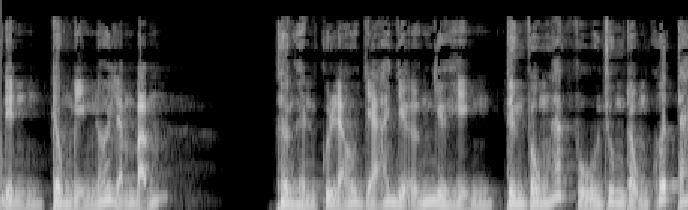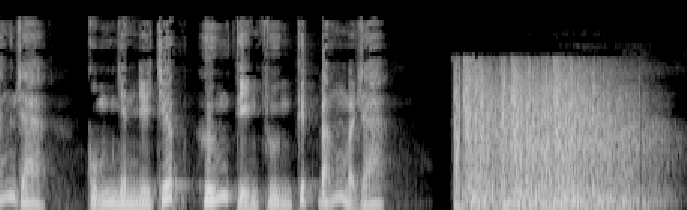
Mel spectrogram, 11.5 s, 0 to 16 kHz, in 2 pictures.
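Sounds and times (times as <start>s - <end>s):
speech: 0.0s - 1.5s, 2.3s - 9.6s
series of explosions: 9.5s - 11.4s.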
